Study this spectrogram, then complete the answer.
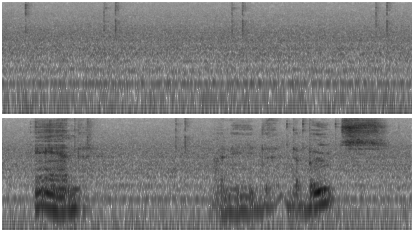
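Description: Soft clicks sound as items are moved in a game menu.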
